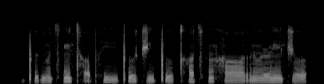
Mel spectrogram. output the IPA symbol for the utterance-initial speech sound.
pʼ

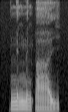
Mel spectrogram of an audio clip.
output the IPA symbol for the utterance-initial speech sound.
n̪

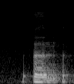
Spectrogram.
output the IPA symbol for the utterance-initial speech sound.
ʔ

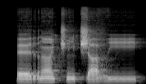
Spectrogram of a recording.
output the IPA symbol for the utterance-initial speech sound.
ɛ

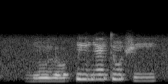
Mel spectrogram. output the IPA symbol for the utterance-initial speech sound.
ɡ͡b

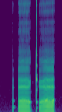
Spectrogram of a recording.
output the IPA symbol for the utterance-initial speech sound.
ʔ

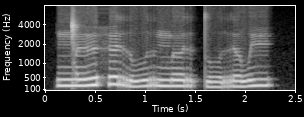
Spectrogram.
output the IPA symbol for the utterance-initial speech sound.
ŋ͡ǀ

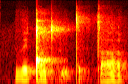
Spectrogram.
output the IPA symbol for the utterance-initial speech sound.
ð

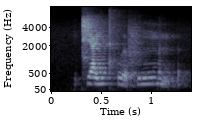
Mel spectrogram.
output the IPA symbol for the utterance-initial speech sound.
t͡ɕ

